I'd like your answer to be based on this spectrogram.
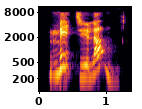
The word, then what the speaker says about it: Midtjylland: Our next Champions League game against Midtjylland.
